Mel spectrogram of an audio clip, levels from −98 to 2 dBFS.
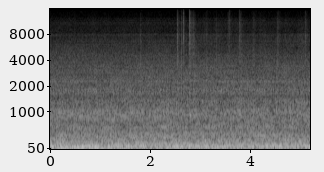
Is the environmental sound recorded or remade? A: remade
